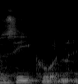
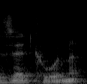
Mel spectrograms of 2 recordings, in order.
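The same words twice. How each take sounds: First: Z is said the American way, as zee. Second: Z is said the British way, as zed.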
